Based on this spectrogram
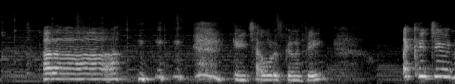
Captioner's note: chuckles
